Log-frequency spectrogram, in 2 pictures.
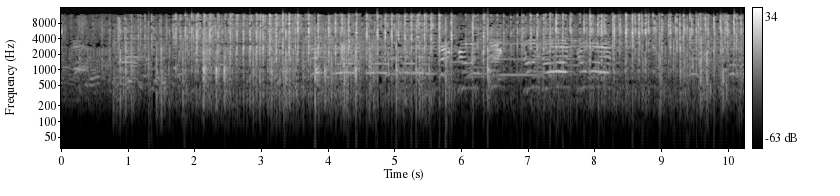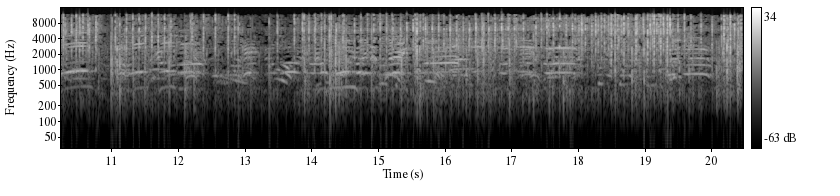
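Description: A paintball marker fires rapid popping shots.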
